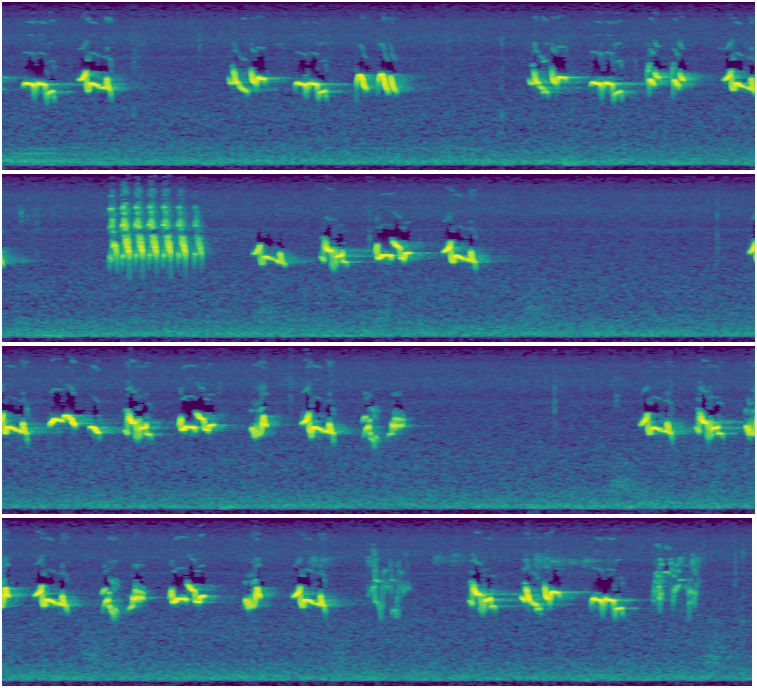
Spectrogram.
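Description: Songbird singing short phrases of quick chirping notes, repeated again and again with pauses between. About nine seconds in comes a brief, rapid series of dry clicks.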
